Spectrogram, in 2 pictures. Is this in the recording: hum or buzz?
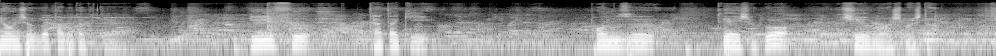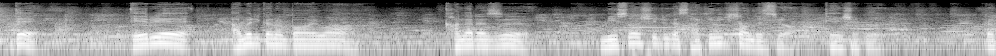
no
